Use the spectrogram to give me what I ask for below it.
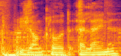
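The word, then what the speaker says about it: Jean-Claude Ellena: And actually I was watching this perfume documentary, and there's a French perfumer called, I think it's Jean-Claude Elena, that's how you pronounce it, and he was saying the same thing.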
